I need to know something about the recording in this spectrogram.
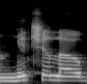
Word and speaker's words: MICCILO: The box that it came in was here, and it is called MICCILO, but it's spelled M-I-C-C-I-L-O.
